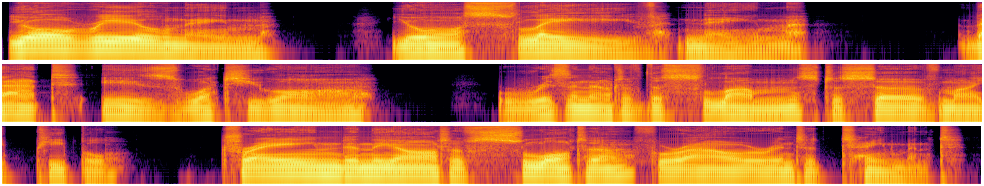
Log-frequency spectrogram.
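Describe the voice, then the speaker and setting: An actor playing a calm, smugly possessive male fae captor in an audiobook drama, measured and quietly taunting. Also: deep voice, dry recording, clean studio sound. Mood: cold, taunting.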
